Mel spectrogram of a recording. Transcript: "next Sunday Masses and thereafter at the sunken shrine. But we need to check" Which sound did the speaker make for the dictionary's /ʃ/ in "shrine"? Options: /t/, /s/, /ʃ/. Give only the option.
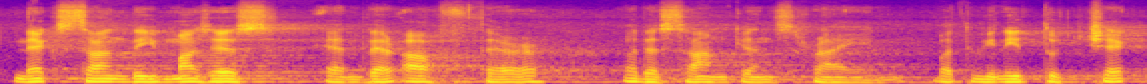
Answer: /s/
